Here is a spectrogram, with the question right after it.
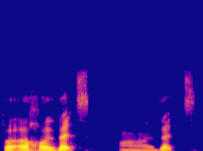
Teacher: matikan ta tu macam ada angin sikit. Zat jangan zaj salah.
